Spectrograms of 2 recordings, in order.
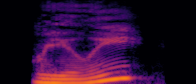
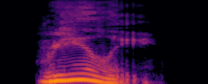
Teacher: For example, if you say "really" with a rising intonation, it means you are surprised or asking a question. "Really?" If you say it with a falling intonation, it means you are confirming a fact or expressing agreement.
